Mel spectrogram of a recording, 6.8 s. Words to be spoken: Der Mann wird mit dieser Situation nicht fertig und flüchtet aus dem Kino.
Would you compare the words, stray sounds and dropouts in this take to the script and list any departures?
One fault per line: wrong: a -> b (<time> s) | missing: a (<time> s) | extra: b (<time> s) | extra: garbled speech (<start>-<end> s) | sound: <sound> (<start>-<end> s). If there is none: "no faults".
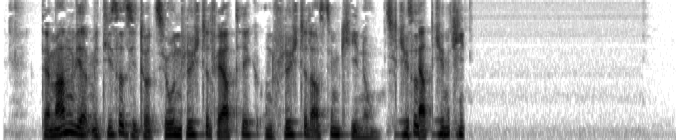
wrong: nicht -> flüchtet (1.8 s)
extra: garbled speech (3.9-4.6 s)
